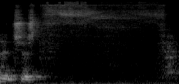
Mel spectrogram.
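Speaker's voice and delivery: whispered, slow th-; voiceless th. Shown as a demonstration. Teacher showing no sound, voiceless th. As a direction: breathe out th- without voice. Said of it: "It's not glottal".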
